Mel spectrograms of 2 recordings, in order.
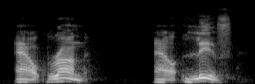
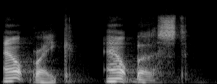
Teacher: the verbs stress the second syllable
